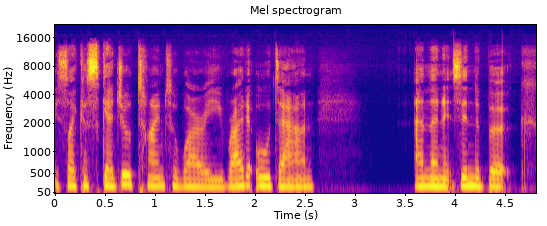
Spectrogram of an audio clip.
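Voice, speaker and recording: Monotone, flat delivery at a fairly quick pace, with a dark, mellow tone and a very clean, dry, close recording with no echo and a silent background. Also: woman, medium pitch for a woman. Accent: English. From England. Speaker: musician and podcast co-host. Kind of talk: casual chat.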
